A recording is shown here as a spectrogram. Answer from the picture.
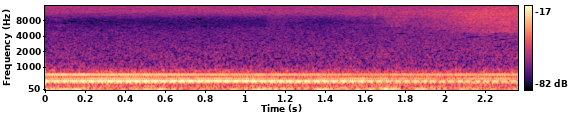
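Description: Faint, steady ringing drone of a few held pitches, with a slow pulsing beat in the lowest one and no decay.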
